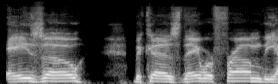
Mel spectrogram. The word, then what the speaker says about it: EZO: The name of the band should actually be pronounced Azo because they were from the island of Hokkaido whose original name was Azo.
